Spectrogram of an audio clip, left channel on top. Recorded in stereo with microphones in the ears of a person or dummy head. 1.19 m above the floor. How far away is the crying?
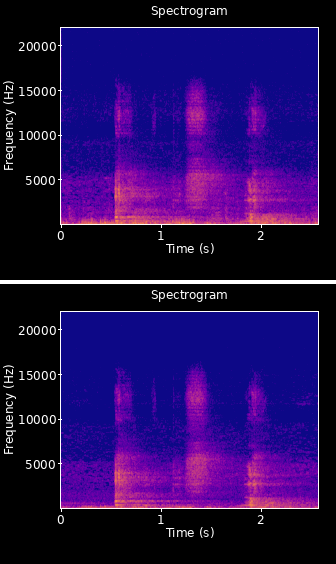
About 3 m.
